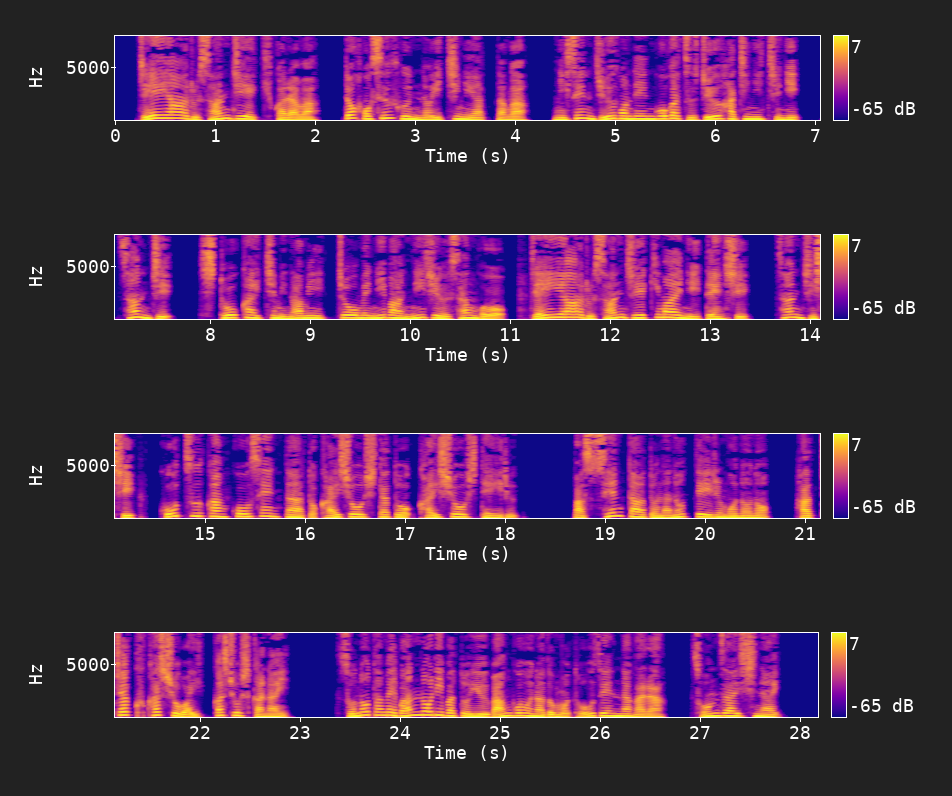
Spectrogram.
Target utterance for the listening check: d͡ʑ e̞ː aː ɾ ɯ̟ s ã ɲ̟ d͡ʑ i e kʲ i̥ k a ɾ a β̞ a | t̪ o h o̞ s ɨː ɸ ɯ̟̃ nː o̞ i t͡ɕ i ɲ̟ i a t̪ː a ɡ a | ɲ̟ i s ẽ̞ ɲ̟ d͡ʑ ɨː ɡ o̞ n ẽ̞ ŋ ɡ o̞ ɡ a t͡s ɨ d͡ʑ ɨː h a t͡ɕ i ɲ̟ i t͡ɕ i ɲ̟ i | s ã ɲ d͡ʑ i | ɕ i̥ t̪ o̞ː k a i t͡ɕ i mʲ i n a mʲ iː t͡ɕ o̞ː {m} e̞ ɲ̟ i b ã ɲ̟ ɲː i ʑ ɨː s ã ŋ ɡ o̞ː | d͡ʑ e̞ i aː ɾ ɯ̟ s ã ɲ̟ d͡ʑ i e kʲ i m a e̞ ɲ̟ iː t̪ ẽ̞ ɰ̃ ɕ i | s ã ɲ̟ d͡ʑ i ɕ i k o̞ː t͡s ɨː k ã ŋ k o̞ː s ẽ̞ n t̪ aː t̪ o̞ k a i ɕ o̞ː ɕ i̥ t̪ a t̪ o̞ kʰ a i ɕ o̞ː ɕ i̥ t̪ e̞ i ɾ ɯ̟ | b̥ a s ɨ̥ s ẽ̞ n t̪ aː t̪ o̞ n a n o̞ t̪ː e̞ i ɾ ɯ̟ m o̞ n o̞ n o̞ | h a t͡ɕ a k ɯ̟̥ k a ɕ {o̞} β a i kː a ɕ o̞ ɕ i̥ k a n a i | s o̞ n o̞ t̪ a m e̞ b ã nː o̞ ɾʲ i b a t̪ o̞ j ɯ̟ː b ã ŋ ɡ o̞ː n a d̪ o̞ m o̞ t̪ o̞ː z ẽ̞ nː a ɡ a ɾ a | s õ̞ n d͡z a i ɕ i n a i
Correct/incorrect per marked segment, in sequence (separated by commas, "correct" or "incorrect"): correct, correct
